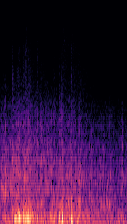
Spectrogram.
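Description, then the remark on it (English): Deep, rumbling thunder from a lightning storm that delays a football game rolls in with a couple of heavy low booms close together, then trails off into a softer, fading rumble with no voices present. “A lightning delay causing anxious moments for head coach James Williams.”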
